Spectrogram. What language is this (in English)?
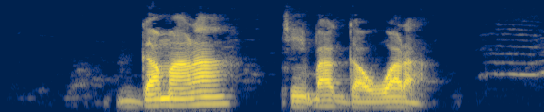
Mbum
